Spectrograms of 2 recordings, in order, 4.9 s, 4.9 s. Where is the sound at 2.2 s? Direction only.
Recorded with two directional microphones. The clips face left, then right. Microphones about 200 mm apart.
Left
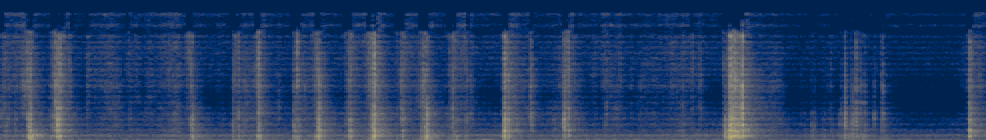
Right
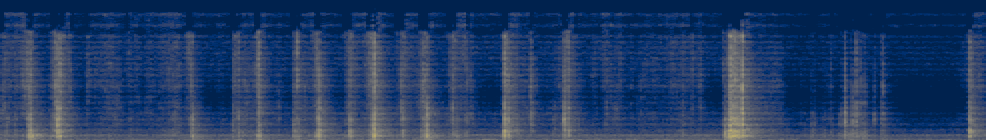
15° left (ahead or behind).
